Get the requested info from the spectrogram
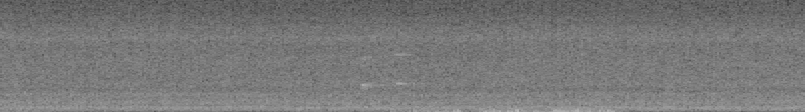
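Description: Steady background hiss, with a run of low bumps and rumbles about three to four and a half seconds in, as a man moves about at a whiteboard.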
